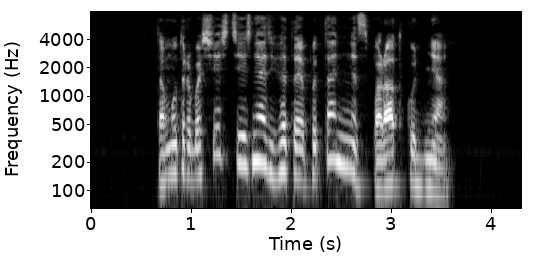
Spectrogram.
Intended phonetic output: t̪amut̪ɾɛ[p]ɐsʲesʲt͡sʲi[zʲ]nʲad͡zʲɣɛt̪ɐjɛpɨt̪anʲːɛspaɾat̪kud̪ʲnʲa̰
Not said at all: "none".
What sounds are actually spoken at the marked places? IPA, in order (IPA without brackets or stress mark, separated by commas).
b, zʲ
